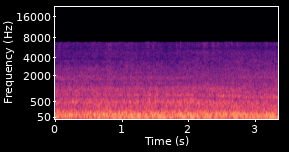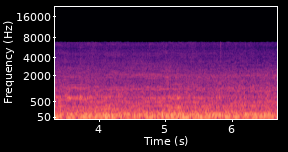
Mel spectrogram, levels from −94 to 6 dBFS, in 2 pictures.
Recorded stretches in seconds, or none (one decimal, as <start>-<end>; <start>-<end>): 0.0-3.3; 5.6-6.7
